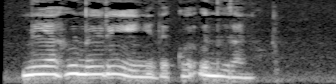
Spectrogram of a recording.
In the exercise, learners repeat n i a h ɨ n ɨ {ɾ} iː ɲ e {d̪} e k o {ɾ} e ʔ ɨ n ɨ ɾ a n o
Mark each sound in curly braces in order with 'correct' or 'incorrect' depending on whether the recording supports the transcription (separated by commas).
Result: correct, correct, incorrect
